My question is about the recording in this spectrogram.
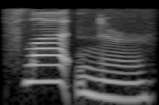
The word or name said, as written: flattener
